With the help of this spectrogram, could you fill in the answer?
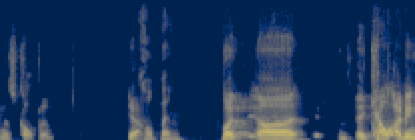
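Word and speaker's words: Kalpen: to pronounce it is called but the right pronunciation is culpin but uh kel i mean kalpin is sort of the angle-sized pronunciation and so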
